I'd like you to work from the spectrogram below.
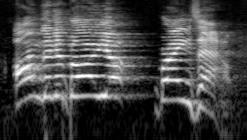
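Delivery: very high, loud, acted-out raging shout. Recounting what a farmer with a shotgun yelled at him: retelling an angry farmer's yell. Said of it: "decided to yell at me".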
